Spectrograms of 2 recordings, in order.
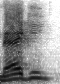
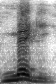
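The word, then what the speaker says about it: Nagy: to see I always want to call him naggie yeah so I I remember his name is Negi so that's why I got to try to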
